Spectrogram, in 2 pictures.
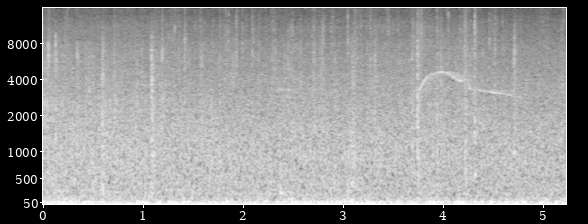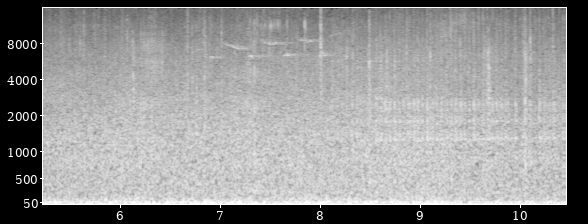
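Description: Steady rain patter, an even hiss sprinkled with fine crackling drops. About four seconds in, a single short whistle rises and falls, and faint high chirps come a few seconds later.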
